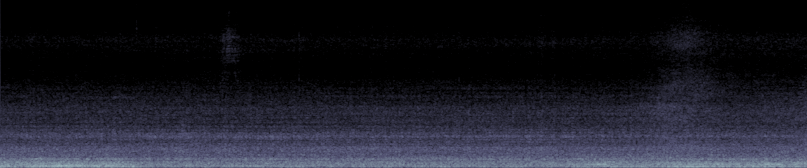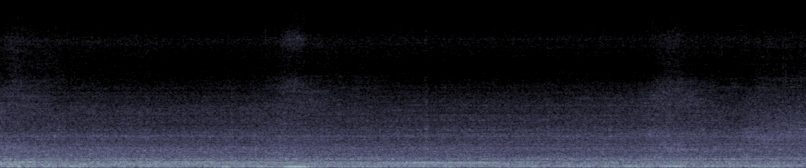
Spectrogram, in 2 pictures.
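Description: Steady road noise inside a moving car on a highway: the continuous rush of tyres and engine heard from the cabin.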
